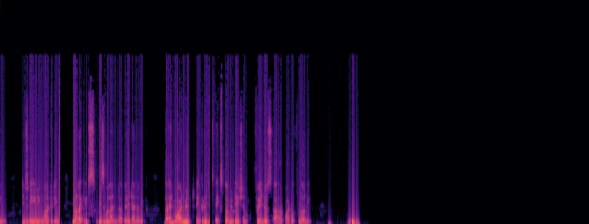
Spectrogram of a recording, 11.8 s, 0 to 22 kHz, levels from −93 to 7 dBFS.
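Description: From start to finish the speech carries a block size mismatch (truncated). One stage writes longer blocks than the next stage reads, so the tail of every block is discarded. The steady periodic cut produces a buzz at 138 Hz, and dropping that material makes the speech run 1.6 times faster while keeping its timbre. The buzz rate and speed-up fit a writer producing 512-sample blocks.

At 1.17 to 1.21 s there is a wireless microphone squelch dropout. The FM radio link fades far enough that the receiver's squelch closes. A short lift of hiss leads into a hole of near silence lasting 39 ms before the speech returns. A second, longer dropout runs from 4.09 to 4.30 s. The same rise of static precedes a muted gap of 93 ms, after which the signal recovers.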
